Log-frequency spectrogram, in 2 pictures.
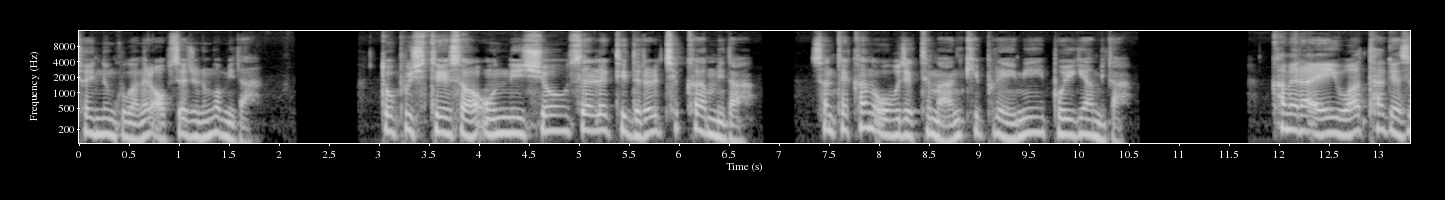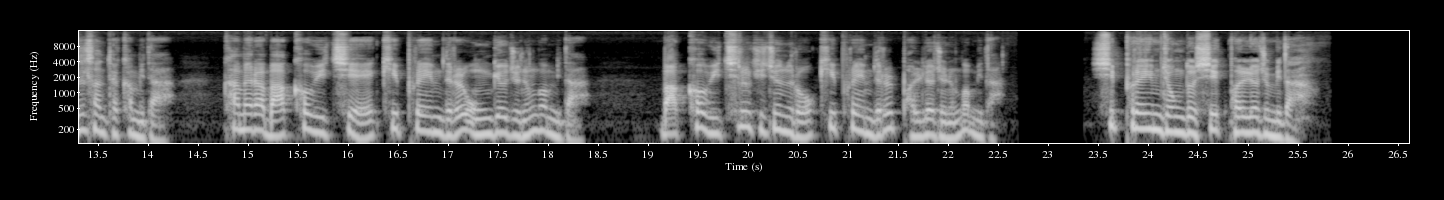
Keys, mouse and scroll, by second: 2.3 space, 5.9 click, 13.4 shift+click, 16.0-16.7 drag, 16.7 space, 17.9 space, 19.0 drag, 19.3 space, 20.3 space, 21.5 drag, 22.3 middle click, 23.1 g, 24.0 click, 24.3 g, 26.0-26.6 drag.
